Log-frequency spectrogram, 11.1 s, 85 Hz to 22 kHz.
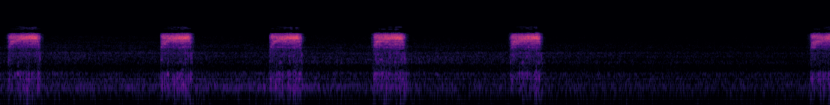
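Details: Food-begging owlets at home on 5-9-13 produce six harsh, hissing screeches, the first five fairly close together, then a pause of nearly four seconds before the last.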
